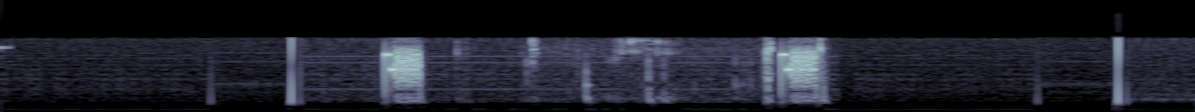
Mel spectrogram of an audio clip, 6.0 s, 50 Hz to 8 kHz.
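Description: A dispatch call taker dials back a 911 cell phone hang-up in the area of 3535 Long Hill Ave over a tinny, narrowband radio line: a few sharp clicks, a couple of louder tonal bursts and scattered beeps at an irregular pace, with no voices.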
